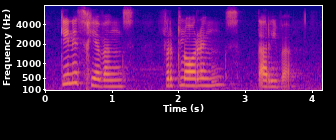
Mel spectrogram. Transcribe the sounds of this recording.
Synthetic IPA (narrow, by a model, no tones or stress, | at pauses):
kɛnəsχiəvəŋs | fərklɑːɾəŋs | tɐ̰ɾifə̰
